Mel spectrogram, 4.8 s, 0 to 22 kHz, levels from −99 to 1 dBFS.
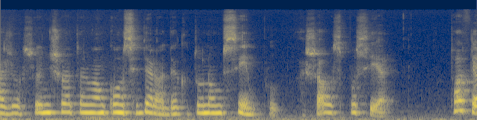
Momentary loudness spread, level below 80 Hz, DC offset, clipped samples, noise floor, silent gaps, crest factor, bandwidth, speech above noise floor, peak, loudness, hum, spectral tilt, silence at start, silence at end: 11 LU; -42 dBFS; under 0.1%; under 0.1%; -41 dBFS; none; 14 dB; 14.5 kHz; 24 dB; -4 dBFS; -17 LUFS; none; -5 dB/octave; 0 s; 0 s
